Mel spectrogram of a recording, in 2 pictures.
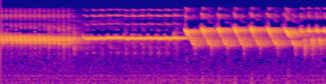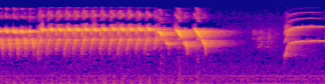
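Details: Canary (Serinus canaria) training song: a steady high trill, then a series of quick descending notes merging into a rapid rolling trill, ending after a short silence with one clear rising note.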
